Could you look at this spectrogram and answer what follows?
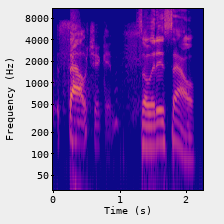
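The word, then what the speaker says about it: General Tso's chicken: do with the chicken he made it like a sow is is what right like a pig i'm just making sure you understand that you'll never forget how to pronounce it ever again it is what it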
